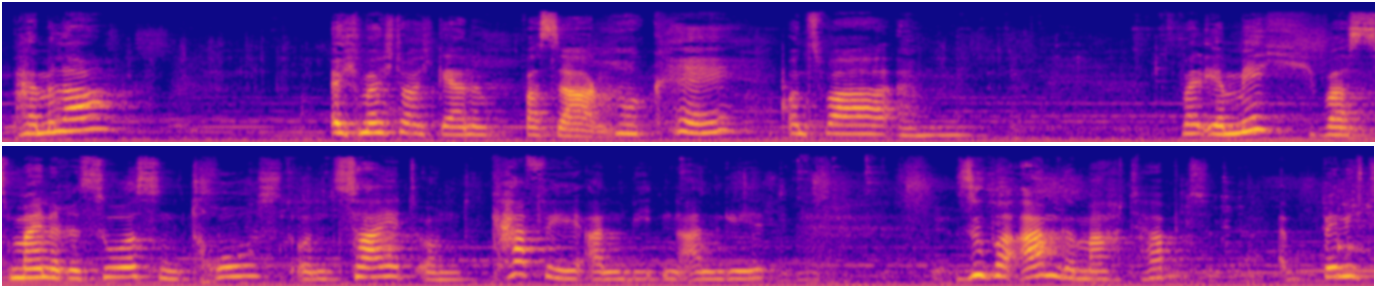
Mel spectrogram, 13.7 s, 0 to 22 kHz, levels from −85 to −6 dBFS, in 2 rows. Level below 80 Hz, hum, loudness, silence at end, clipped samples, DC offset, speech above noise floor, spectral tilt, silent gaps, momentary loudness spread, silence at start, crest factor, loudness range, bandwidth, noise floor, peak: -52 dBFS; none; -25 LUFS; 0 s; under 0.1%; 0.5%; 23 dB; -4 dB/octave; none; 18 LU; 0 s; 20 dB; 3 LU; 16.5 kHz; -48 dBFS; -6 dBFS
